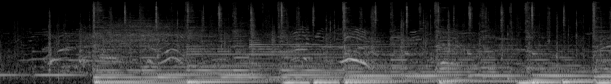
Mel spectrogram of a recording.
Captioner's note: campers excitedly shouting; upbeat music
